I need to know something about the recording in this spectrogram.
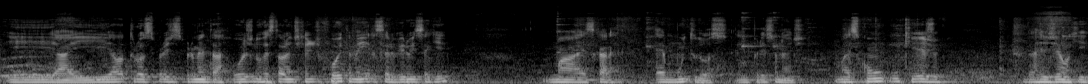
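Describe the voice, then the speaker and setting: A man with a southern Brazilian accent chatting informally in a casual food vlog, often repeating himself. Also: mid-range voice. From Santa Catarina, southern Brazil. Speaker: travel food vlogger. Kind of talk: casual vlog chat while tasting food. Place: inside a restaurant. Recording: busy restaurant chatter behind.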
